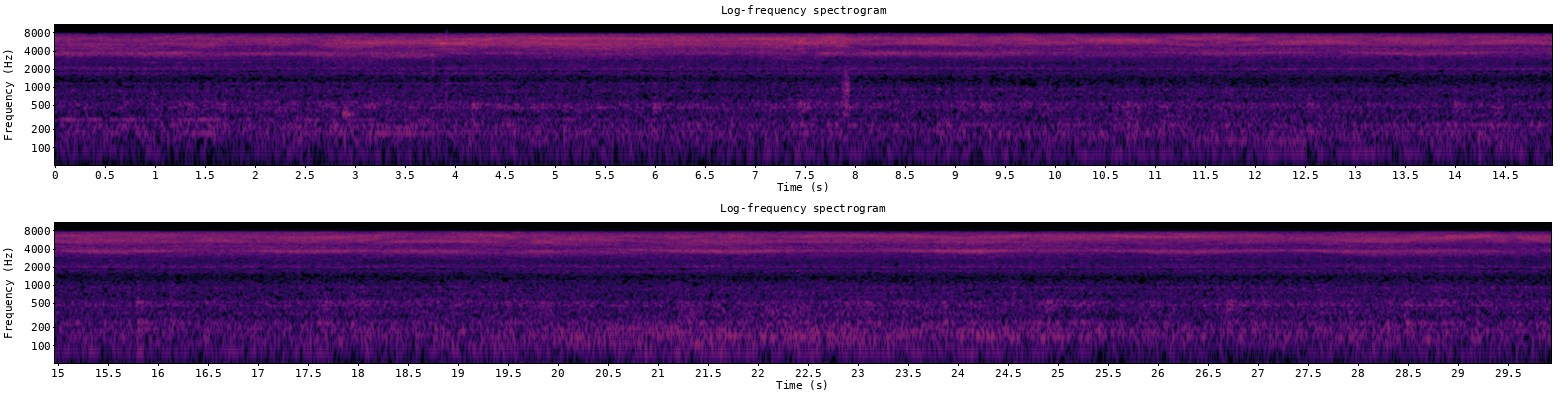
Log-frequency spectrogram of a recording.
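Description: Gravity-feed paint spray gun hissing steadily with compressed air as it sprays paint onto a car body panel, with a high whistling note that wavers slightly.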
